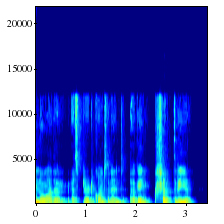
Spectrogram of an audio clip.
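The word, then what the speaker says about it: क्षत्रिय: Again, kshatriya, just pay attention because it's uk and cerebral sha, uksha.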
